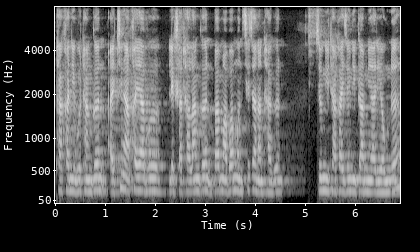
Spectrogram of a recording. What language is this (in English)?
Bodo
